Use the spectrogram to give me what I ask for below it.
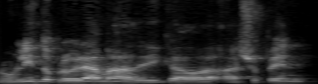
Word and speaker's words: Chopin: Chopin, claro, claro, porque como tú sabes, las palabras en polaco son todas graves. Todas las Ah, palabras son graves. Entonces, todo lo que uno dice tiene la acentuación en la penúltima sílaba. Entonces, en este caso es Chopin.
